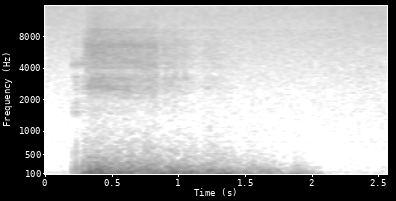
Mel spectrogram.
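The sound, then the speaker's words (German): A single deep, audible breath taken during a slow belly-breathing exercise: a soft, airy rush lasting about two seconds that swells then fades, heard alone without talk. “Also so richtig so tief einatmen, dass ihr ja merkt, wie der Bauch sich bewegt. Und beim Ausatmen”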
